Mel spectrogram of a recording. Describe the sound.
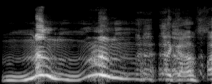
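A voice imitates a whiny tantrum noise: two loud wailing moans that rise and fall in pitch, followed by a shorter, rougher vocal sound.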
